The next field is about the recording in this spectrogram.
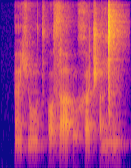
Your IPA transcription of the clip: ɛ̃çũːt͡sʼɔza ʔo̰xɐ t͡ʃʼɐŋ͡ǀĩ

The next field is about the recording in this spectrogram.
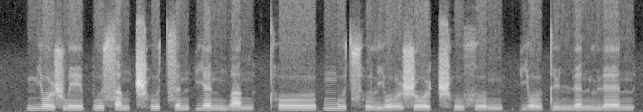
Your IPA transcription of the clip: mjo˥˩ʊ̯ʂwe˧˥ɪ̯pu˧˥sa˥˧n ʈ͡ʂʰu˥˩t͡sə˥n pjɛ˥nmwa˨n | t̪ʰo˥ʊ̯ | mu˥˩t͡sʰu˩ ljo̰˨˩ʊ̯ʂo˧˥ʊ̯ ʈ͡ʂʰu˧˥xʊ˥˩ŋ | pjo̰˨˩ʊ̯t̪y˥˩n̪ɥɛ˥n lɥɛ˥n

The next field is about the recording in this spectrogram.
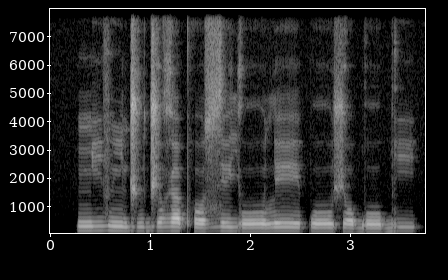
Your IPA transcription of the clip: ɲi˨˦vĩ˨ d͡ʒu˨˦d͡ʒɔ˦ɣa˦pʰɔ˨ zɪ˦ joː˨leː˦˨ poː˨ʃɔ˨boː˨ bi˦

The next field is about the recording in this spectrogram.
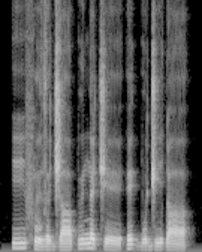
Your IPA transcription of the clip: iː˧ fɛ̃˨zə˨d͡ʒaː˨ pɨ˦nɛ˦ t͡ʃe˨ | e˦˨ɡ͡bo˨d͡ʒiː˨ɗaː˨

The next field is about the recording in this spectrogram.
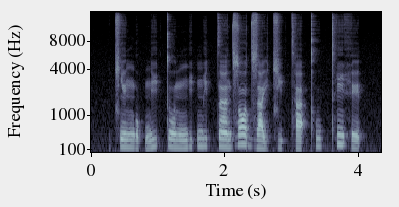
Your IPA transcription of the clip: t͡ɕẽ˧ŋo˨p̚n̪i˦ʔt̪o˧n ŋi˦ʔmi˦t̚ t̪ã˧d͡zɔ˥˧ d͡za˨˩jt͡ɕi˨ʔt̪ʰa˨ʔ kʰu˦p̚ t̪ʰĩ˥˧he˨t̚

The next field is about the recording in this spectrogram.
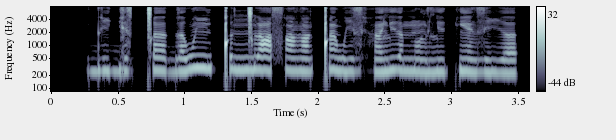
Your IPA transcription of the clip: d̪iɡʲɐzǀɐː ɡɐwĩːǃɯŋ͡ǀɯːɐ̯ sˤɛ̃ðˤɐ̃ǃɐ̃ wizhɐ̃ lʲɯɐ̯n̪õzlʲɯkʲɛ̃ ziɐ̯

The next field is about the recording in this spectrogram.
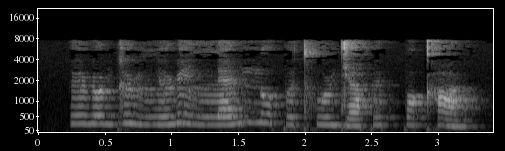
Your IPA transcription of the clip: øɳoɳɡøɳ lːøɳe lːæɳnːo pɵtʰuɳ dʲɑpø pːɔkʰɑɳ

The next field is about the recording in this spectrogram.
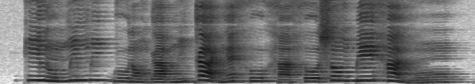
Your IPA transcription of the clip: kĩ˦lũ˧mĩ˦ mi˧ɡ͡bu˨ ɾɔ̃˨ɡa˨mĩ˨˦ ka˦˨ɡɛ̃˨˦ hu˧hã˨ ho˧sɔ̃˦ɡ͡be˦hã˦˨ ɡũ˨˦

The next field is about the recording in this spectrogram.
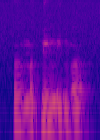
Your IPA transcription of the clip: o˨mo˨ k͡pĩ˧ mi˨mo˧

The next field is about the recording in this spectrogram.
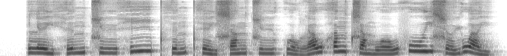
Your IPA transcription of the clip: le˨˩jhɪ˨˧ŋt͡syː˨ hiː˥pʰɪ˨˥ŋ pʰe˨˩jsɐ˧ŋt͡syː˨˧kʷɐ˨˩w lɐ˥whɐ˥ŋt͡sɐ˨m wo˨˥wfuː˥j sɵ˨˥ɥwɐ˨˩j

